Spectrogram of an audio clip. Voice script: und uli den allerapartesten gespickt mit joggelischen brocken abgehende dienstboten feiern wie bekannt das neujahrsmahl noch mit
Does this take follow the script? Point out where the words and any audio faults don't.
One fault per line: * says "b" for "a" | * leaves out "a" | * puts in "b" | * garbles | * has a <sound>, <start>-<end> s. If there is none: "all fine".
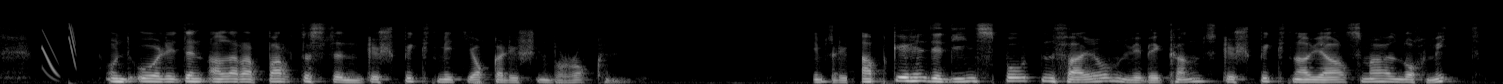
* has a chirp, 0.4-0.8 s
* garbles
* says "gespickt" for "das"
